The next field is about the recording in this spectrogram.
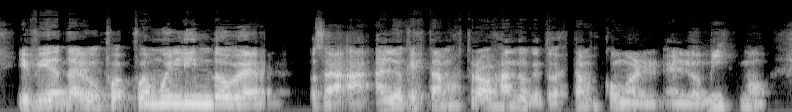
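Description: The pace is fairly quick, with hardly any pauses. Intonation stays lively throughout. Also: man, high pitch for a man. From Caribbean. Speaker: life coach. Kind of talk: casual chat. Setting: video livestream. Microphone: phone audio, initially bad.

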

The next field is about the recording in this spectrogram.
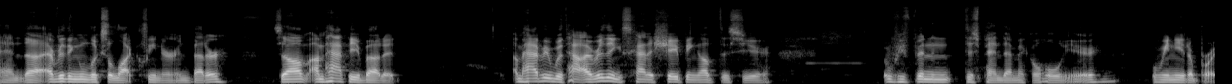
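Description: Pausing long and often, a man speaks at a medium pitch in a dry, close recording with no echo. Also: ordinary pitch variation. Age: 20s. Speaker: gaming streamer and podcast host. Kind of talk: solo casual update monologue.

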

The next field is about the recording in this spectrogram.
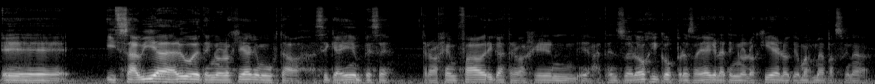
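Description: At a very fast pace, a man speaks with a fairly low pitch and fairly even intonation. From Argentina, Luján, Buenos Aires province. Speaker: tech entrepreneur. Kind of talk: interview.

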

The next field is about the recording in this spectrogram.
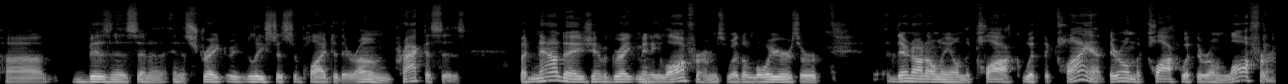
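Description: On a very clean recording with a silent background, a man speaks at a medium pitch and moderate pace with ordinary pitch variation. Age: 60s. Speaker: lawyer. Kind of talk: casual chat. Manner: halting.

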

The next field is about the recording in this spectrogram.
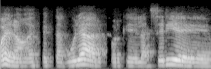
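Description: A woman with a Rioplatense accent. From Argentina, La Plata. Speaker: actress. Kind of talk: interview.

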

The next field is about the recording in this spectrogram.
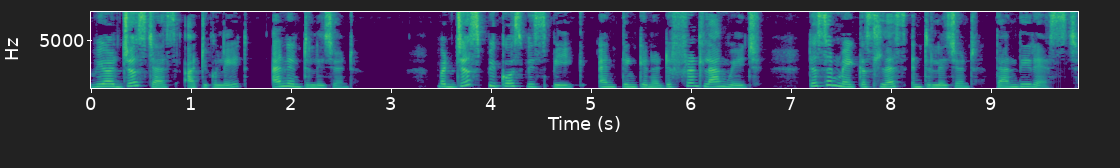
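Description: Set against a quiet background in a dry, close sound with no echo, a woman speaks with fairly high pitch and lively intonation. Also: moderate pace. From India, Delhi. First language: Hindi. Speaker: memoir narrator. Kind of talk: scripted narration.

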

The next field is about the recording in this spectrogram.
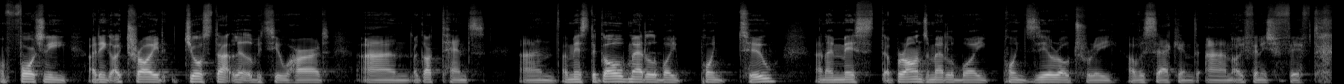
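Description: The man talks at a moderate pace in a Dublin accent, his pitch fairly low and his intonation monotone and flat. The recording is very clean, with a silent background. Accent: Dublin Irish. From Ireland, Dublin. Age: 30s. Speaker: retired sprinter and corporate coach. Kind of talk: interview.

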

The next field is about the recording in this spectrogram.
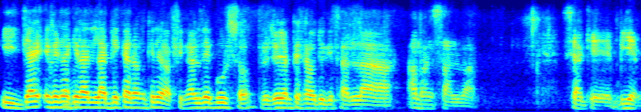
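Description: At a fairly quick pace with hardly any pauses, an ordinary speaking voice moves through ordinary pitch variation. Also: man, medium pitch for a man, big swings in loudness. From Andalusia (Cádiz). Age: 50s. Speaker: teacher and podcast co-host. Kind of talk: casual chat. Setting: online audio room.

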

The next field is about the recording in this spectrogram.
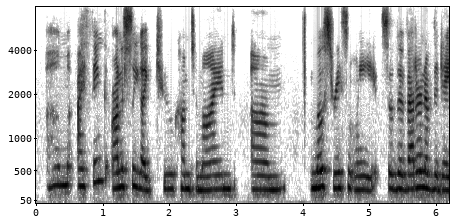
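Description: A woman with an American accent has a fairly high pitch. Her voice is somewhat breathy. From US South, Atlanta, Georgia. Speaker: college student intern. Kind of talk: casual interview.

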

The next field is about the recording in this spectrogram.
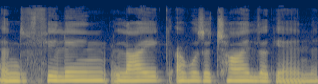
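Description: A woman speaks at a very slow pace with a fairly low pitch. The recording is very clean, with a silent background. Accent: Italian. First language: Italian. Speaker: podcaster, artist. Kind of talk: casual monologue. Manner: hesitant, many fillers.

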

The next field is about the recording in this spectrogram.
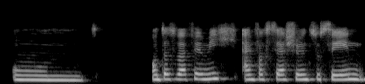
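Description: Somewhat breathy and fairly high-pitched, a woman speaks at a moderate pace with monotone, flat intonation. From Austria. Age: 20s. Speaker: former volunteer, engineering student. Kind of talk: interview. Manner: halting, many fillers.

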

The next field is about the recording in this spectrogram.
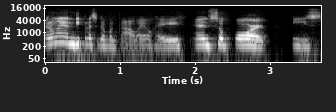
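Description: A woman speaks in an ordinary speaking voice with fairly even intonation. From Philippines. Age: 20s. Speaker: podcast host. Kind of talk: casual solo chat.

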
